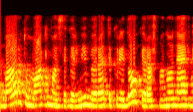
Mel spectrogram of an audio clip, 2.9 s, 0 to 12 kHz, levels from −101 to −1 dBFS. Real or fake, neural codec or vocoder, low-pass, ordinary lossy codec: real; none; 7.2 kHz; AAC, 64 kbps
